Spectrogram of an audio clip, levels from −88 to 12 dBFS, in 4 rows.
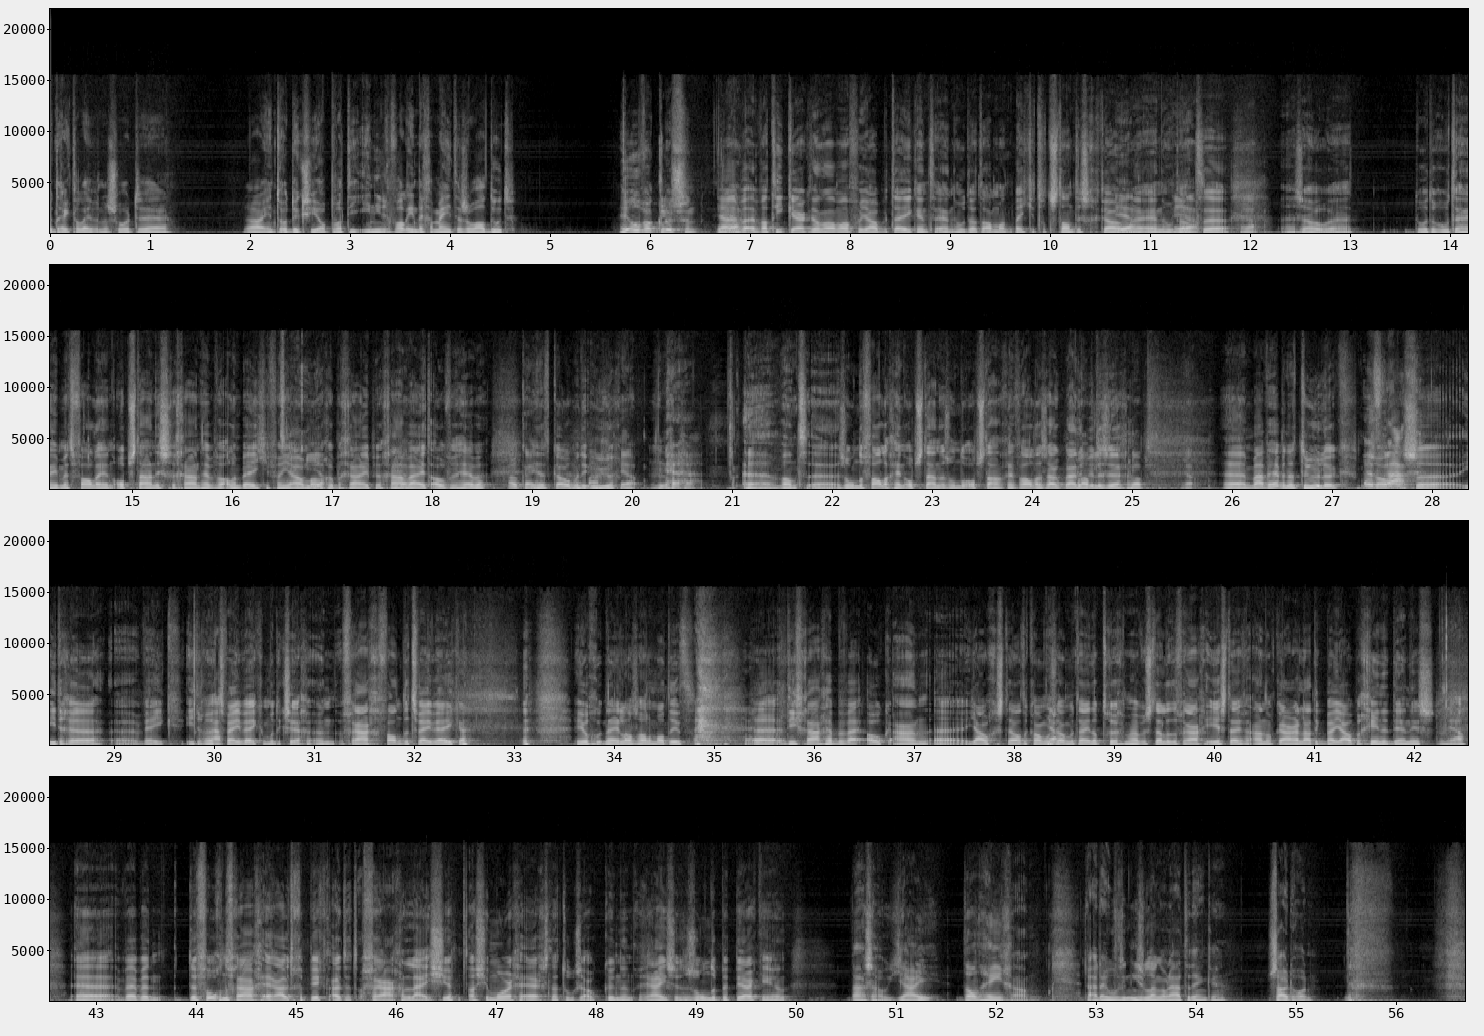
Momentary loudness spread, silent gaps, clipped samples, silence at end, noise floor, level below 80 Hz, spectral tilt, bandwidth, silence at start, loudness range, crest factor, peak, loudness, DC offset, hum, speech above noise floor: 8 LU; none; under 0.1%; 0 s; -65 dBFS; -44 dBFS; -5.5 dB/octave; 15.5 kHz; 0 s; 3 LU; 18 dB; -2 dBFS; -19 LUFS; under 0.1%; none; 46 dB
